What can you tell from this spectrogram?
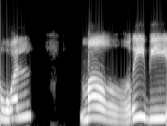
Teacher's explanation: Wal maghribi ada huruf ghain sukun. Sifatnya huruf ghain itu tetap dialirkan ya, walaupun dia termasuk huruf yang tebal, tapi dia roghah ya.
